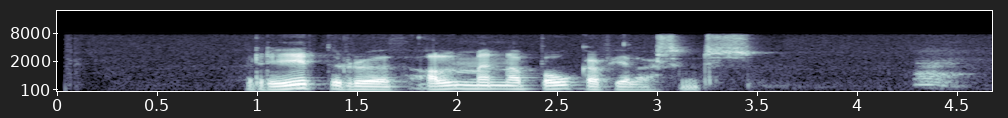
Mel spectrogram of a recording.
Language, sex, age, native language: Icelandic, male, 30-39, Icelandic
